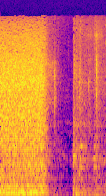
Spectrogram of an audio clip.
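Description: Steady hum and hiss of kitchen fan noise for about the first second, then it cuts off abruptly to near silence with a faint click.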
